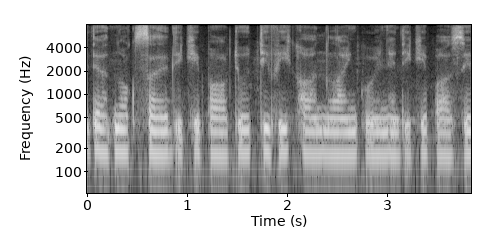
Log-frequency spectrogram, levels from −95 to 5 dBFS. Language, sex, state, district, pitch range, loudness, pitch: Nagamese, female, Nagaland, Kohima, 160-175 Hz, -16 LUFS, 165 Hz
